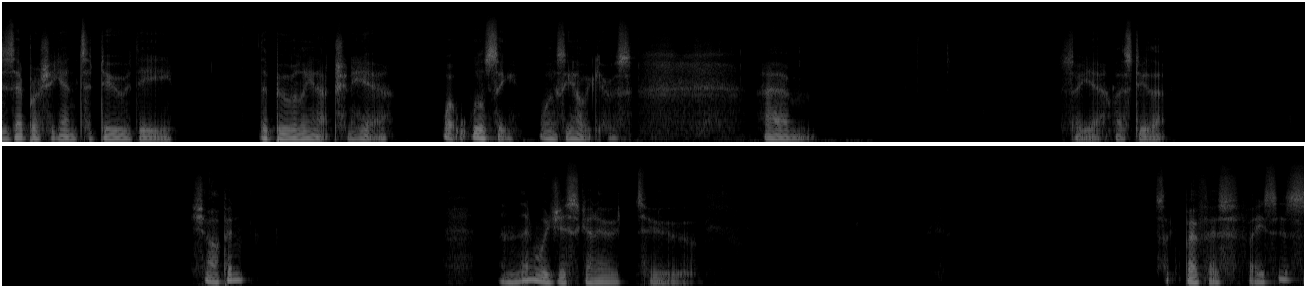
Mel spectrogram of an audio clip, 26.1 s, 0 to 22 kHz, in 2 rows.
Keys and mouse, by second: 12.1 drag, 12.4 alt+click, 12.6 alt+middle drag, 12.7 alt+right drag, 12.9 alt+drag, 14.0 q, 15.7 right drag, 15.9-17.0 drag, 17.3 alt+right drag, 17.6-18.5 alt+drag, 18.7 alt+right drag, 18.9 alt+click, 19.6 alt+middle drag, 20.1 alt+right click, 20.5 alt+click, 20.8 alt+right drag, 21.0 alt+click, 21.9 3, 22.1 click, 22.4 alt+middle click, 22.6 alt+right click, 22.7 alt+click, 23.3 alt+right click, 24.3 alt+click, 24.9-25.9 alt+middle drag.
